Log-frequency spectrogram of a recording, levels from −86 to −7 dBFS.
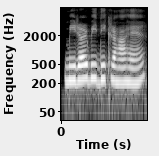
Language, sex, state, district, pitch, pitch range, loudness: Hindi, female, Assam, Kamrup Metropolitan, 230 Hz, 220-245 Hz, -14 LUFS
